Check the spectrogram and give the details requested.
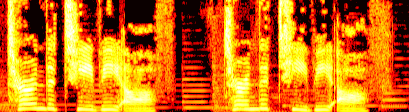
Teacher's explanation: when the object comes in between the stress moves to the object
